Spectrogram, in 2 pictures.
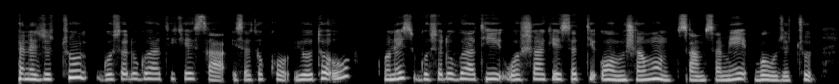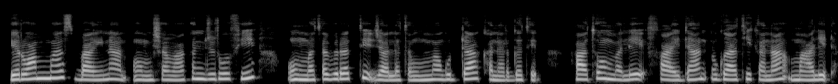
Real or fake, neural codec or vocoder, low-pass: real; none; 10.8 kHz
